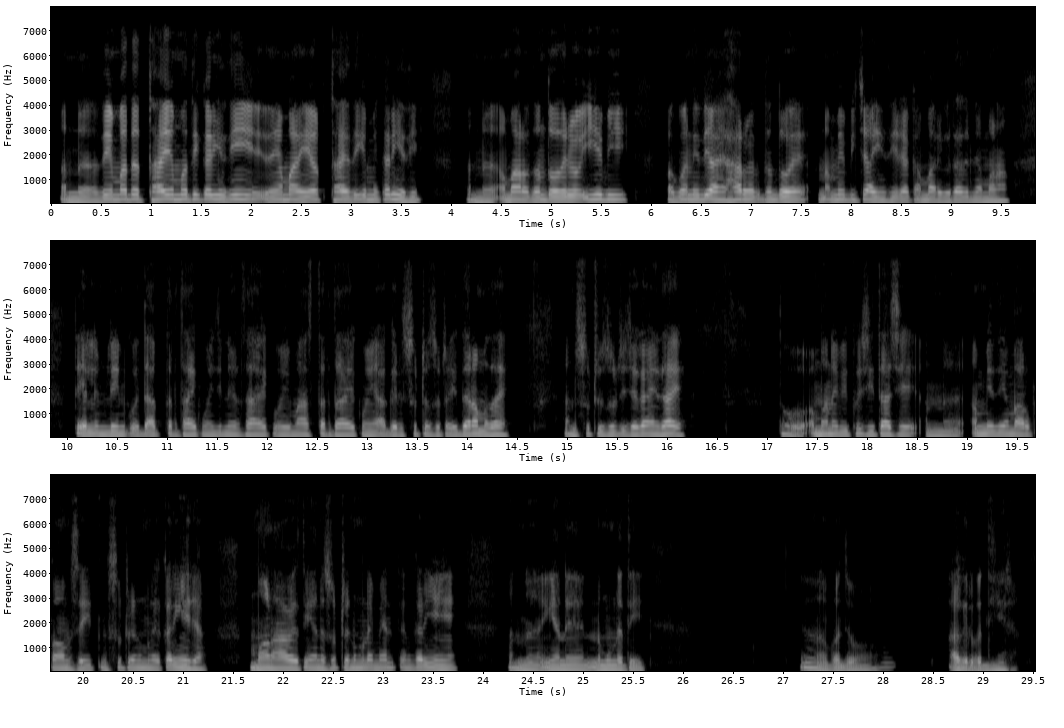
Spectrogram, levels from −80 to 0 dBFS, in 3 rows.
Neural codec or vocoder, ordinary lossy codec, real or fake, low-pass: none; none; real; 7.2 kHz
